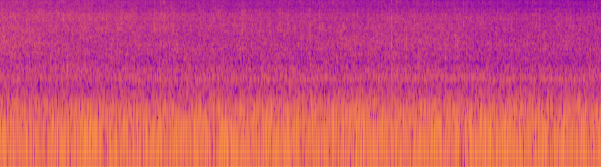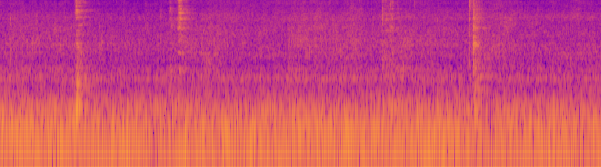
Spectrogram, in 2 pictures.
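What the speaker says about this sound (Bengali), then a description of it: "বন্ধুরা, পেঁয়াজটার সাথে চিকেনটাকেও একসাথে ভেজে নেব।" Chicken pieces and onions sizzle and fry together in a pan for aloo chicken curry, a steady dense crackle with a few sharp stirring clinks of a utensil, no talking.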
